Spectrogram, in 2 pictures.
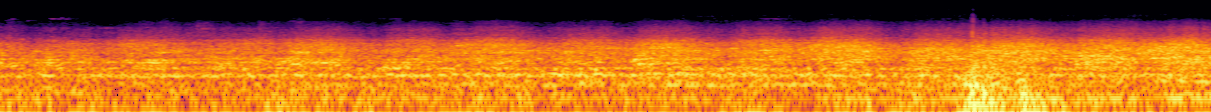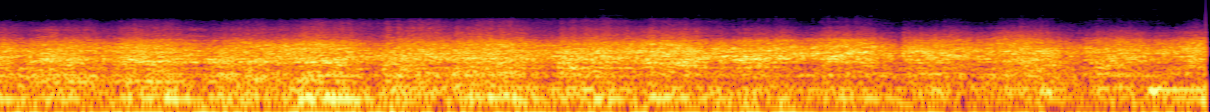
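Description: A motor vehicle's engine running steadily. It grows a little louder through the middle and eases off near the end.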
